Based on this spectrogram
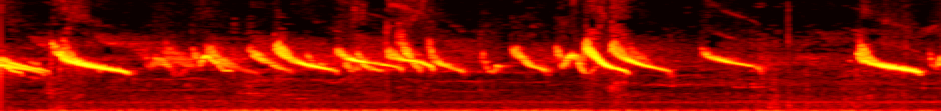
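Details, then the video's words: White-eye calls for trapping lure and stirring rivals: quick tumbling series of high, sharp downward-sliding tweets, thinning out toward the end into a few spaced single notes. "Tiếng chim vành khuyên mồi cực nhạy"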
